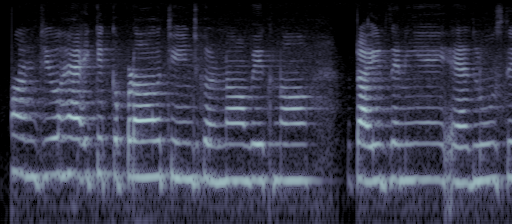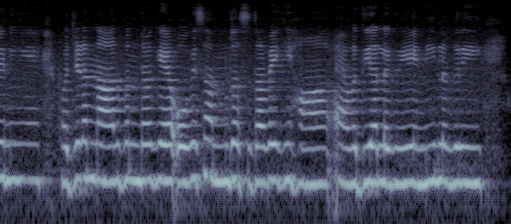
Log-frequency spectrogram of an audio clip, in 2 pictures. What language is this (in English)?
Punjabi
